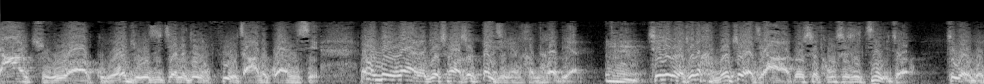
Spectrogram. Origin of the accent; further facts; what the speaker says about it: Taiwan; 因为我也是在台湾长大的外省人啊。那么我跟我外公住的，他把我养大。我外公呢是河北人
